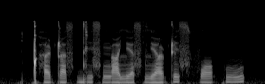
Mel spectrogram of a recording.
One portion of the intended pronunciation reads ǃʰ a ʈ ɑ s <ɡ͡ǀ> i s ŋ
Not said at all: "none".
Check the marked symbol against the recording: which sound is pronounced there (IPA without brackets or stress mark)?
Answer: d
